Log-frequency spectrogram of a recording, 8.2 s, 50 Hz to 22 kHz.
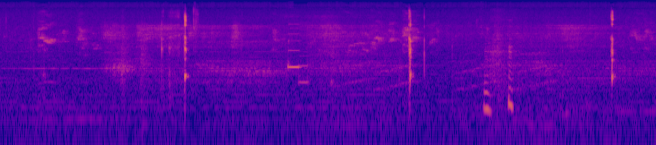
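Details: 5-day-old newborn with hiccups: several soft, sharp clicks several seconds apart, with faint room noise and small baby sounds.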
